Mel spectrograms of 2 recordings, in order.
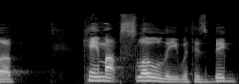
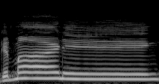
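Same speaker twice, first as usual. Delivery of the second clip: high, snide, sarcastic, drawn-out yell; 8 semitones higher than usual. Students yell back at the teacher's greeting, sarcastic yelled greeting. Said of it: "yelled out sarcastically".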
